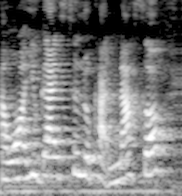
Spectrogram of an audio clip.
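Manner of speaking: usual speaking voice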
